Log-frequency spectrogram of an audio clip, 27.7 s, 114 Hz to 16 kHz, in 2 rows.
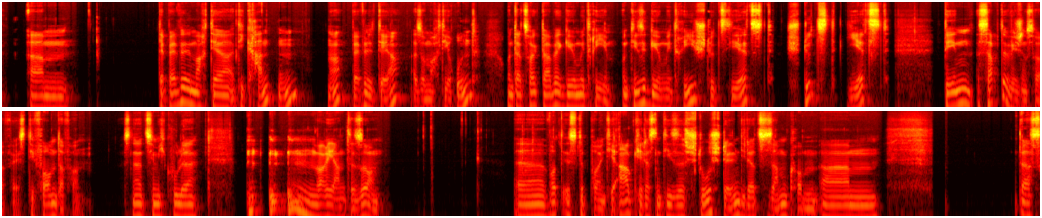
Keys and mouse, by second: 0.7-1.2 middle drag, 1.5-2.0 shift+drag, 11.8-12.1 shift+drag, 13.6-15.7 middle drag, 16.4-16.8 shift+middle drag, 18.0-18.4 shift+drag, 19.5 click, 20.8 Tab, 21.2 click.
